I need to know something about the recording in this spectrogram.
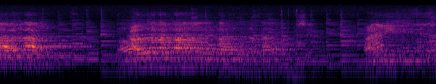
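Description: Folk song played on a strummed acoustic guitar under a wordless melody of long held notes. New phrases start about two seconds in and again near the end.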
